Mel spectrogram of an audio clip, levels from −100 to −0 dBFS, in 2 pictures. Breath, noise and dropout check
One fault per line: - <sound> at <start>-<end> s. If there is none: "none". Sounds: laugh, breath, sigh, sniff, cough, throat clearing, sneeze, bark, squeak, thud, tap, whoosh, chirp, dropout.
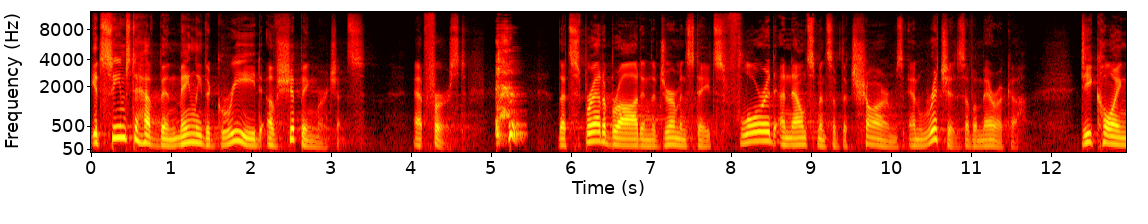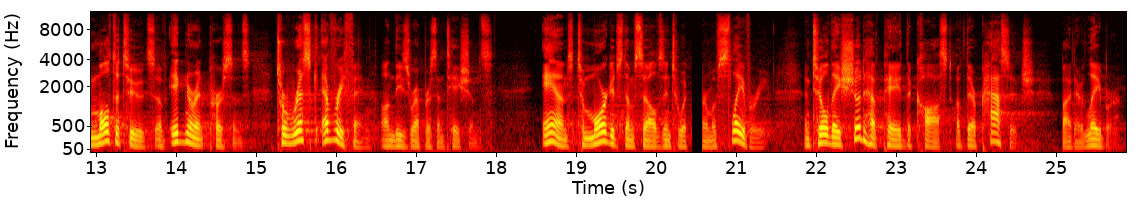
- cough at 5.0-5.5 s
- dropout at 20.4-20.6 s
